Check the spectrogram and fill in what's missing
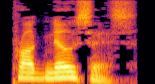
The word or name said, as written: prognosis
